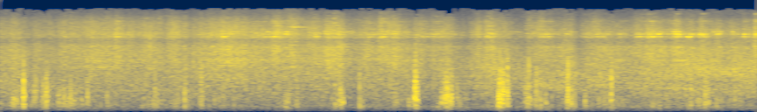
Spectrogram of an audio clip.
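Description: Freight train cars rolling past, their wheels clanking irregularly on the rails over a steady rush of noise.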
